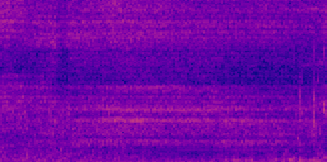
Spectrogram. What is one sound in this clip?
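Bubbles gurgle and fizz.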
